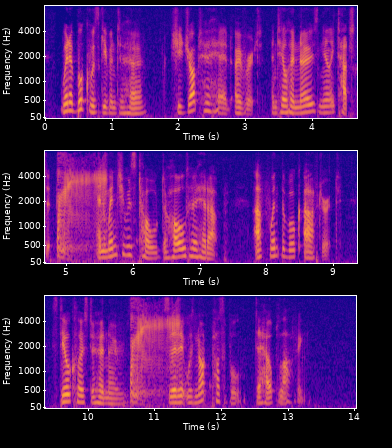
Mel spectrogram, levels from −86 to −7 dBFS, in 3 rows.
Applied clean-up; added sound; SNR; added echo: none; Fart; 3 dB; none.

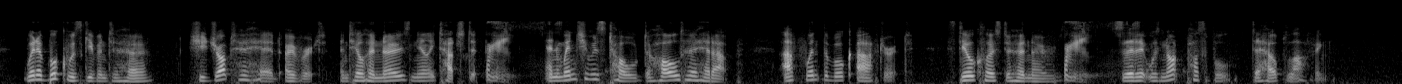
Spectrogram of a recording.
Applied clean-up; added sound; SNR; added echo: neural mask model Resemble Enhance denoiser.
